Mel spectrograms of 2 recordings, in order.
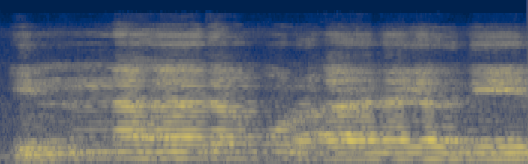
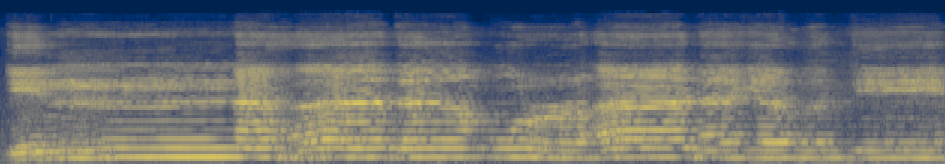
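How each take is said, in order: First: It is recited at a moderate, medium pace. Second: It is recited slowly with long drawn-out vowels. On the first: "Tadwir itu sedeng" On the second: "Niku nek tartil semonten niku tempo"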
